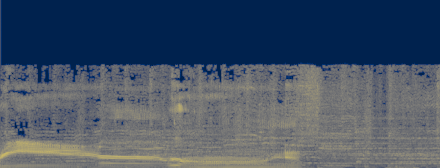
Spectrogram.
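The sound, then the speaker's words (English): A voice mimics a surgical bone saw during a story of an operation, with a loud, buzzing, harmonic whine that bends up and down in pitch, held almost continuously for about five seconds before breaking into rougher bursts. “And then all of a sudden, you hear the surgical saw just...”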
